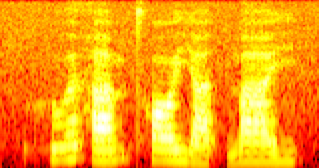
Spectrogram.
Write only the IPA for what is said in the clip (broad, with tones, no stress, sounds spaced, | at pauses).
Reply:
h u˧˥ ə̯ h a˧˥ m t̪ʰ ɔ˧ j a˨˩ t̚ m a˧ j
